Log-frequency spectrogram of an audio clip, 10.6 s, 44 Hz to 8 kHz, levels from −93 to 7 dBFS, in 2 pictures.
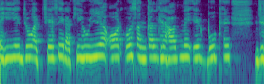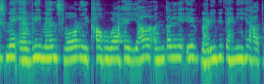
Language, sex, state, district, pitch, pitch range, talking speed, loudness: Hindi, male, Chhattisgarh, Bilaspur, 225 Hz, 210-230 Hz, 200 wpm, -13 LUFS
